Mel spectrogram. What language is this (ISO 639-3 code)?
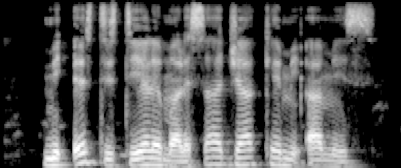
epo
